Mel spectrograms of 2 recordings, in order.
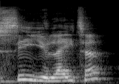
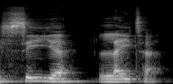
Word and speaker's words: see ya later: Instead of see you later, you would say see ya later. Yeah, see ya later. It's that schwa sound, really common vowel sound at the end of the word.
